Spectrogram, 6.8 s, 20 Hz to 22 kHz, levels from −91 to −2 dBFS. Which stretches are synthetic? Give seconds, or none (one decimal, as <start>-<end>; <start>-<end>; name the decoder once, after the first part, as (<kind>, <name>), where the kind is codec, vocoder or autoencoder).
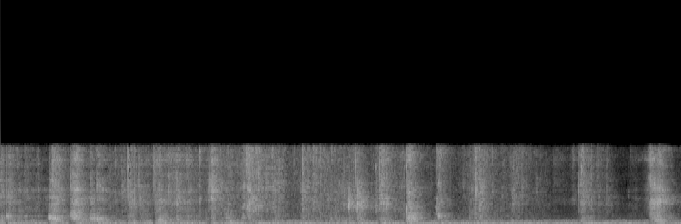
0.0-2.2 (codec, SNAC); 5.5-6.8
